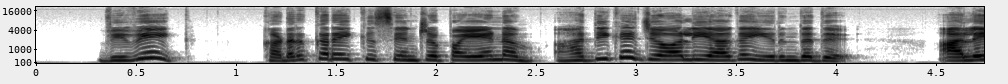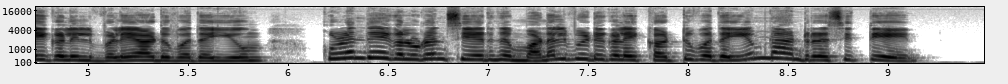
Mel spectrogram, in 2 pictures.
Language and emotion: Tamil, happy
